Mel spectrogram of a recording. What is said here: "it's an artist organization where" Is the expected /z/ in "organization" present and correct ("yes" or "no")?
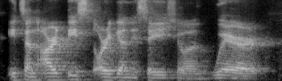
no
